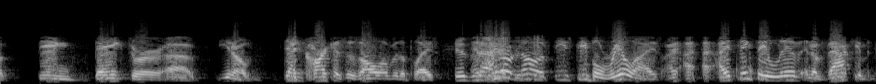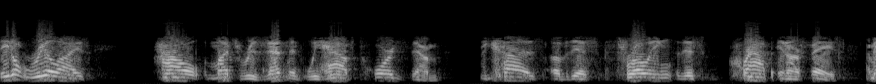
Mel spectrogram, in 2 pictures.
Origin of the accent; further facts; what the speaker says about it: Tennessee, United States; Now, I'm from Tennessee. I don't know any Jewish hillbillies out here.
